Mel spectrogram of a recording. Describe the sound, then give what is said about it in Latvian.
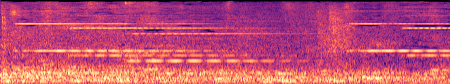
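A parliamentary voting bell rings continuously and loudly for several seconds in the Latvian Saeima, calling deputies to vote on a change to the agenda, a steady buzzing electric tone with no pauses and no one talking. “Lūdzu zvanu.”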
